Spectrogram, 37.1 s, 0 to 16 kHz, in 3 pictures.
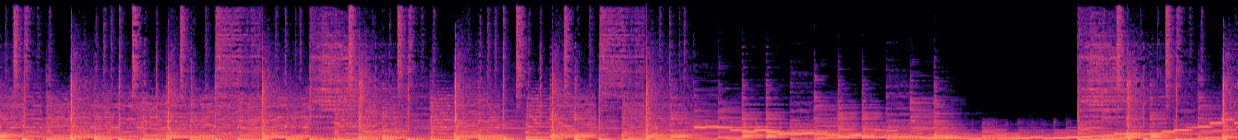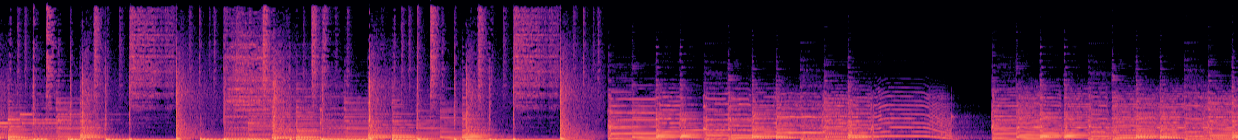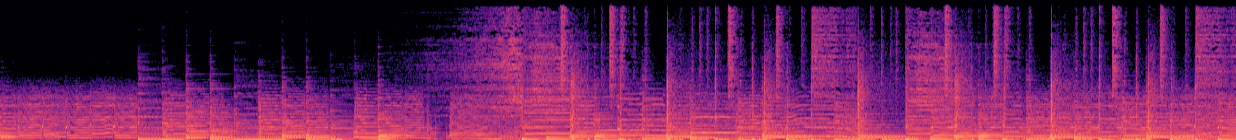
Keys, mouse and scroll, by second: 8.9 shift+Up, 10.2 click, 12.3 shift+click, 13.1 ctrl+g, 13.7-18.3 drag, 18.6 Down, 18.7 Down, 18.9 Left, 19.1 Left, 20.6-28.1 drag, 28.1 Up, 28.3 Up, 28.5 Left, 28.7 Left, 28.9 Left, 29.1 Left, 31.7-37.1 ctrl+shift+drag.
